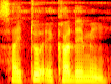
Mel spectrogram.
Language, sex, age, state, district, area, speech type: Bodo, male, 30-45, Assam, Chirang, rural, spontaneous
